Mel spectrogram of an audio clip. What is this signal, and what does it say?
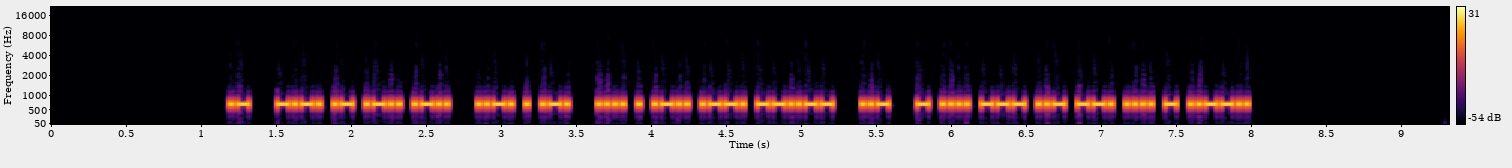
Morse code, heard as a keyed tone, about 41 wpm, 700 Hz. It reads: A CALL FER HELP, U THOUGHT?
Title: Sentences from Top 300 Words and Abbreviations 45wpm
